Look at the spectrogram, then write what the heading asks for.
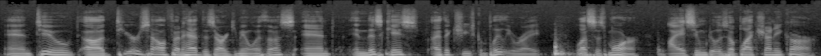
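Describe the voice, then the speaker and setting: A man's voice: mid-range voice, animated, normal speed, hardly any pauses, a little mellow, slight background noise. A man in an informal discussion, giving opinionated feedback as a co-host and reasoning his points out. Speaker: co-host critiquing a chapter. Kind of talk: casual critique discussion.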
